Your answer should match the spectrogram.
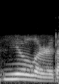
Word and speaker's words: Mueller: It is Mueller.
